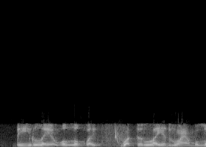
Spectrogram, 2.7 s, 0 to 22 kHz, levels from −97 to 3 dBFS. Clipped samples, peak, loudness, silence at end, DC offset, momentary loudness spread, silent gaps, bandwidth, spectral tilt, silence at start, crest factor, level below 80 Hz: under 0.1%; -14 dBFS; -30 LUFS; 0 s; under 0.1%; 5 LU; none; 3.7 kHz; -2 dB/octave; 0.2 s; 16 dB; -76 dBFS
